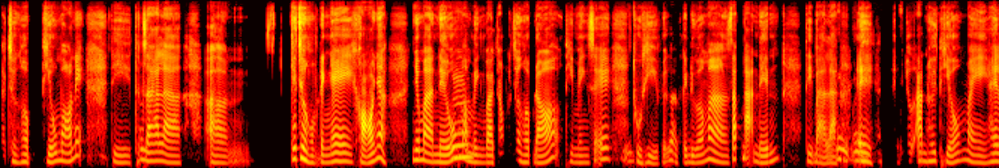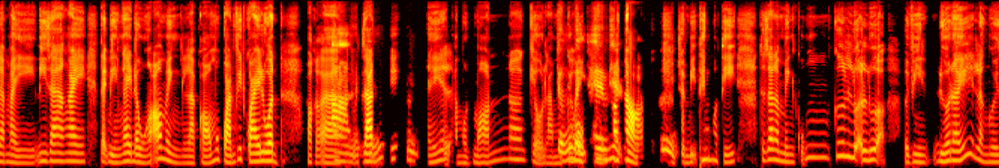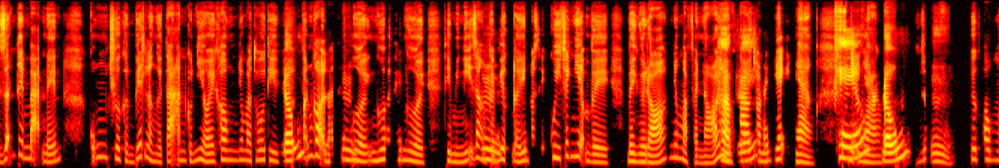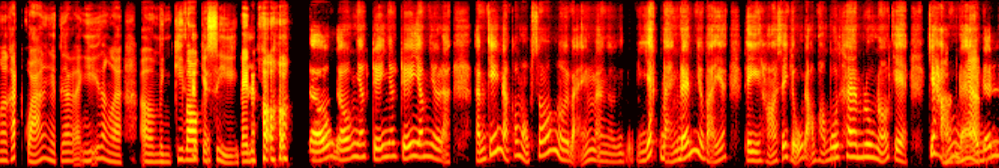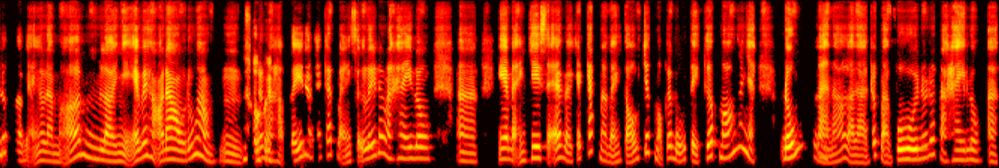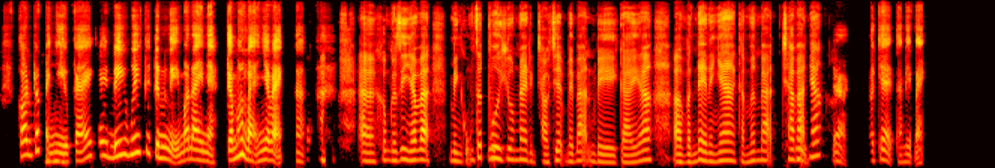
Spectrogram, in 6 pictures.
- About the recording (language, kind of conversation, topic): Vietnamese, podcast, Làm sao để tổ chức một buổi tiệc góp món thật vui mà vẫn ít căng thẳng?
- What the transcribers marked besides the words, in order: other noise; other background noise; tapping; unintelligible speech; laugh; laughing while speaking: "này nọ"; laughing while speaking: "Rồi"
